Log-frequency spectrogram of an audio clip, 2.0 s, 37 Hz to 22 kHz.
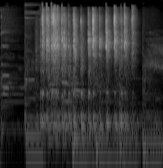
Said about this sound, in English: But for now, we're gonna go with the what the heck deck with the 28 cards, and here comes the good good shuffle.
